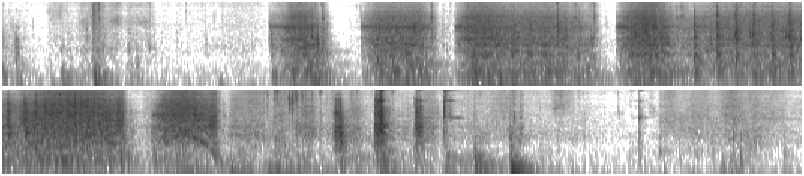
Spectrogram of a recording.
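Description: Socket wrench on an extension undoing a lower suspension arm mounting bolt: several rough, rasping bursts of ratcheting and turning between about two and seven seconds in, then a few scattered clicks.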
